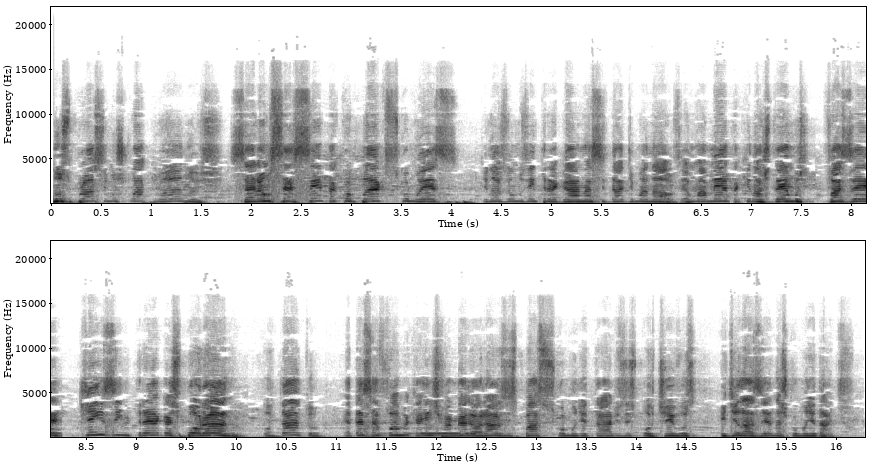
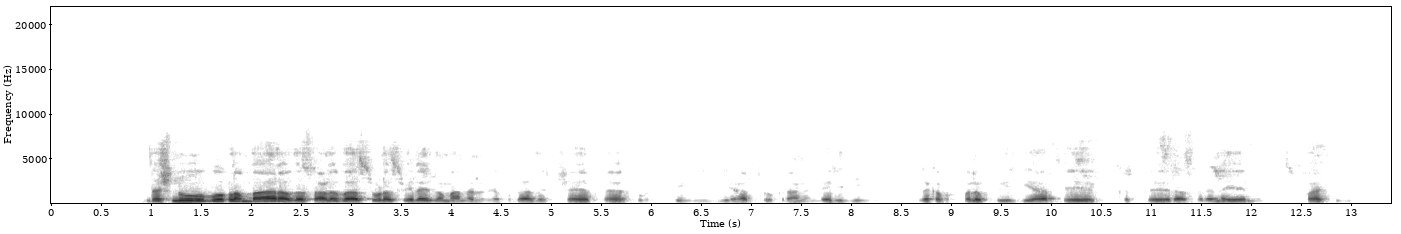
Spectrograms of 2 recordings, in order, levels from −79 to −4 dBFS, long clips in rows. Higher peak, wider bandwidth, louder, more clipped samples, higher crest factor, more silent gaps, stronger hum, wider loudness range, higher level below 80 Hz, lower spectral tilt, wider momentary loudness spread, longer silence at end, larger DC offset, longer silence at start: first, -2 dBFS vs -8 dBFS; first, 18 kHz vs 7.6 kHz; first, -17 LUFS vs -27 LUFS; neither; about the same, 18 dB vs 20 dB; neither; neither; second, 3 LU vs 15 LU; first, -54 dBFS vs -80 dBFS; second, -1.5 dB/octave vs -7 dB/octave; second, 9 LU vs 22 LU; second, 0.1 s vs 0.65 s; neither; second, 0 s vs 1 s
